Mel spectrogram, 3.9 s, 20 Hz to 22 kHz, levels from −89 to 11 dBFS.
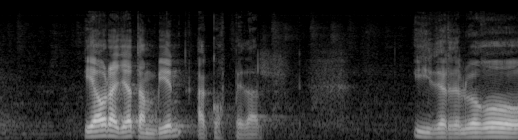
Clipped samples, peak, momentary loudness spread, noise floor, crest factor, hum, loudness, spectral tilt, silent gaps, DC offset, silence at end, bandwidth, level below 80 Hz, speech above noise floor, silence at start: under 0.1%; -2 dBFS; 18 LU; -61 dBFS; 22 dB; none; -23 LUFS; -5 dB/octave; none; under 0.1%; 0 s; 14.5 kHz; -72 dBFS; 39 dB; 0.65 s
